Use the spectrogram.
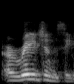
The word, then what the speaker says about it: Arraygency: I was trying to pronounce it Arraygency, so I did say it right.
